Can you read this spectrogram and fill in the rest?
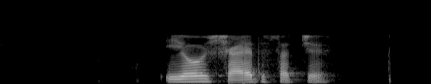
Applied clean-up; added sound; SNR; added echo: none; none; none; none.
